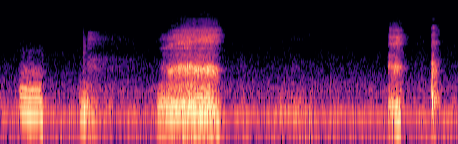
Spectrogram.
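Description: Irregular noisy snoring bursts, some with a rattling, fluttering quality and one short pitched snort, over a low steady room hum; snoring.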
